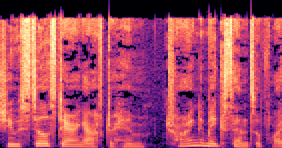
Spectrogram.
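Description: A natural reading voice carries the whole clip.

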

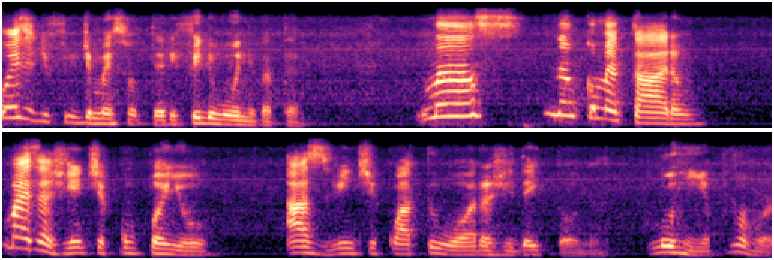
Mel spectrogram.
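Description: Long pauses come frequently in this fairly slow speech. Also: man. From Brazil, Pindamonhangaba (São Paulo state). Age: 30s. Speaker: motorsport podcast host. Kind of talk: casual chat.

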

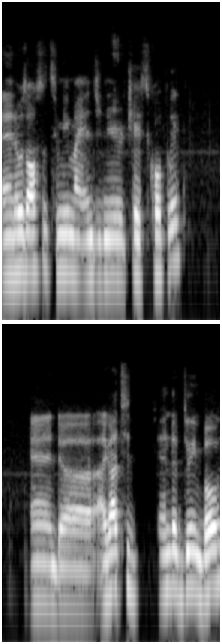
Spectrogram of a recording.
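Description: At a moderate pace, a man with an American accent and a normal speaking voice talks in a fairly high pitch with fairly even intonation. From Los Angeles, California. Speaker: rapper and music producer. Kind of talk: casual chat.

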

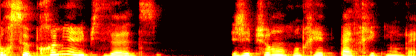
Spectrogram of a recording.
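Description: Dark, mellow tone from a woman, fairly high in pitch, with ordinary pitch variation at a moderate pace. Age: 30s. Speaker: podcast host. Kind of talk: interview; scripted narration.

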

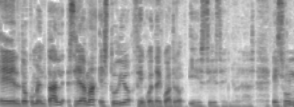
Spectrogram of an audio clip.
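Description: On a very clean recording with a silent background, a man talks in an animated tone with ordinary pitch variation. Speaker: podcast co-host. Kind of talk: casual chat.

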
